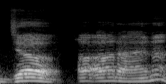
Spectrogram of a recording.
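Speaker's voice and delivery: ज अ drawn out slowly to split consonant and vowel; slow sound demo. Shown as a demonstration. Teacher splitting ज for pupils, slow and drawn out. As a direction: pull ज apart slowly into its vowel. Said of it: "ज बोल कर देखिए".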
